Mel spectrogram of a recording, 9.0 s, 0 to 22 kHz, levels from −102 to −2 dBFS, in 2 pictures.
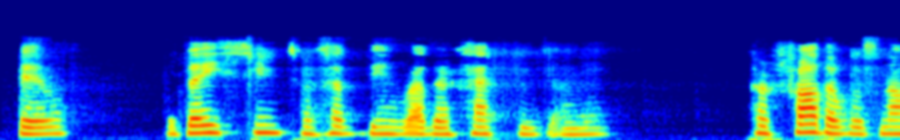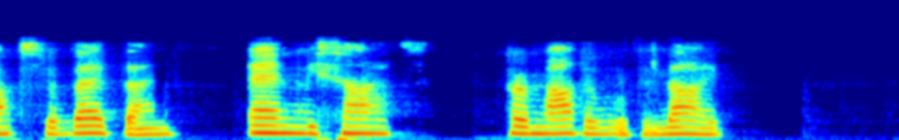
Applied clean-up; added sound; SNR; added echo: neural mask model DeepFilterNet 3.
